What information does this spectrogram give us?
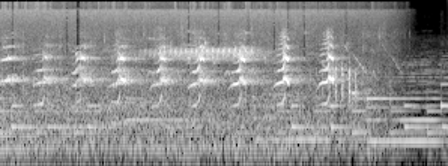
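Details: A Wood Duck along Florida's St Johns River gives strident alarm calls, a series of rising, squealing notes about two per second, with soft background music coming in at the end.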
